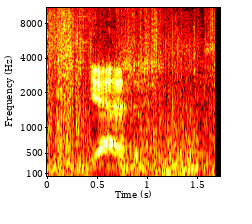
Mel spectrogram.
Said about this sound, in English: It was the insides of some Piccolo Pete's. And again, we get an awesome spark-heavy jungle explosion here, which I have already professed my love for throughout this movie.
